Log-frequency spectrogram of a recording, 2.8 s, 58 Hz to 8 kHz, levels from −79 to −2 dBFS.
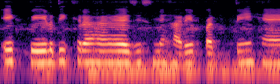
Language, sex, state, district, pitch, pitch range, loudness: Hindi, female, Chhattisgarh, Raipur, 200 Hz, 195-210 Hz, -17 LUFS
